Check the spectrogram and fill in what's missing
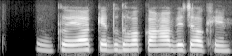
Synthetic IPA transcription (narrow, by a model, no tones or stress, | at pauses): ɡəjaked̪ud̪ʱʋəkːəɦãbet͡ʃɦəkʰɦin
